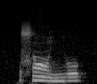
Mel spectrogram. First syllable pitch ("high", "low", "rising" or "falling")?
falling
